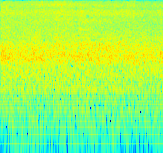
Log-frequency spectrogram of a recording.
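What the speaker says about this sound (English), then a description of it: "Now, this is some serious swell and waves here. The wind is pumping." Strong wind roars over a heavy sea swell with breaking waves at a backcountry kayak camp, a dense, steady rush with no pauses and no voices.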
